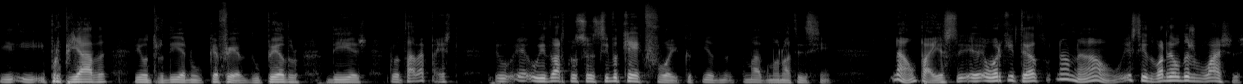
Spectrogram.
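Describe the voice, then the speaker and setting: A man's dark, mellow voice of medium pitch moves at a fairly quick pace with very wide pitch swings, captured dry and close with no echo in a very clean recording with a silent background. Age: 60s. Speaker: podcast host and city guide. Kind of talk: narrated walking tour.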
